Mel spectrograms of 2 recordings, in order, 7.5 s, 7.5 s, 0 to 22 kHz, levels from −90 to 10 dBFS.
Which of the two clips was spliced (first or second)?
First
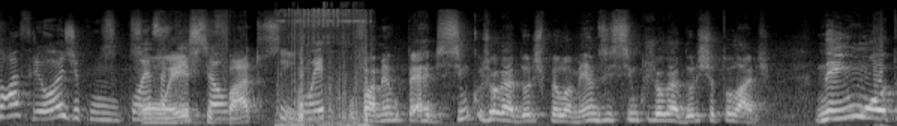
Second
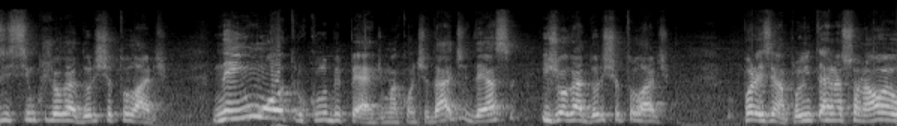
first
